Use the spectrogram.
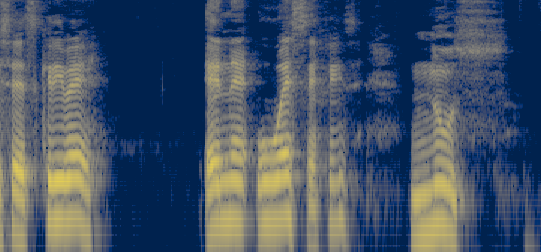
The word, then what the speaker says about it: nus: Hebreo 51:27 y se escribe N-U-S, fíjense, nus.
